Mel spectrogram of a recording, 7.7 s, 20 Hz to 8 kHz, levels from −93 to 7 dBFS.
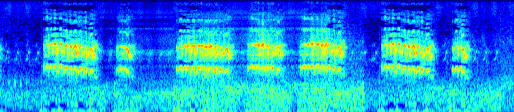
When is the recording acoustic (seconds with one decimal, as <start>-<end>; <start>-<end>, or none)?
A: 0.0-1.5; 2.6-3.0; 4.9-7.7

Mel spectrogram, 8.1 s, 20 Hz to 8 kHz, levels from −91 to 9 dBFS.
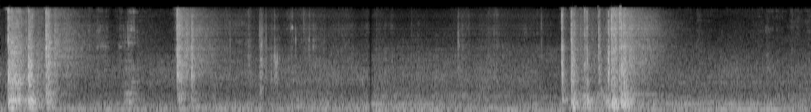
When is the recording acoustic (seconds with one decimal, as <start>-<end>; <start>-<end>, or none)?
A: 0.0-1.7; 6.6-8.1

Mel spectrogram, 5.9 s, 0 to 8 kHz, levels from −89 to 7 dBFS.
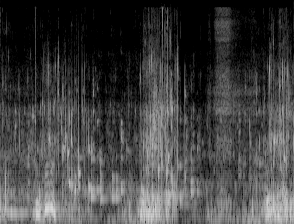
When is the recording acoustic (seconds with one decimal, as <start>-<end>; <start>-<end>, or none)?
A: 0.0-3.5; 4.7-5.9

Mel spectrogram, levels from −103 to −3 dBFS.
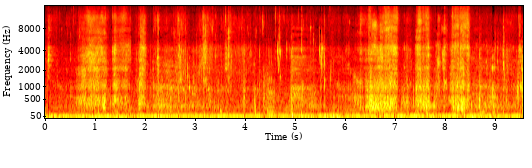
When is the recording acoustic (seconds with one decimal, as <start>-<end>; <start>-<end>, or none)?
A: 0.0-9.6

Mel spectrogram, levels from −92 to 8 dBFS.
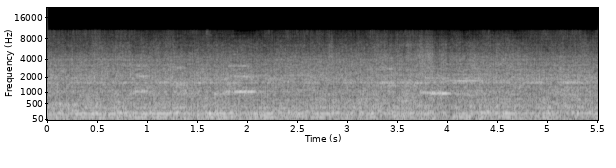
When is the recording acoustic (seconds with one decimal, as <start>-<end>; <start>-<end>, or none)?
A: none

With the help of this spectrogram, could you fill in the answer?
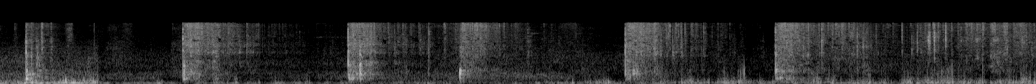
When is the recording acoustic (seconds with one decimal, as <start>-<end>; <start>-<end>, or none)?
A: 2.8-5.0

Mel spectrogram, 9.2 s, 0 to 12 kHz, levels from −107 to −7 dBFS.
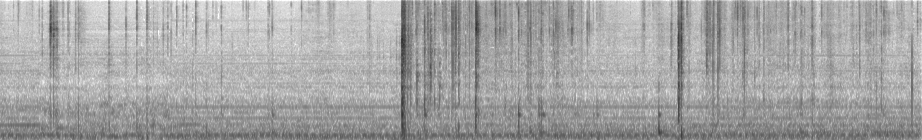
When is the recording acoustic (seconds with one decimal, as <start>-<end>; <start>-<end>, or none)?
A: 0.0-0.4; 1.7-9.2

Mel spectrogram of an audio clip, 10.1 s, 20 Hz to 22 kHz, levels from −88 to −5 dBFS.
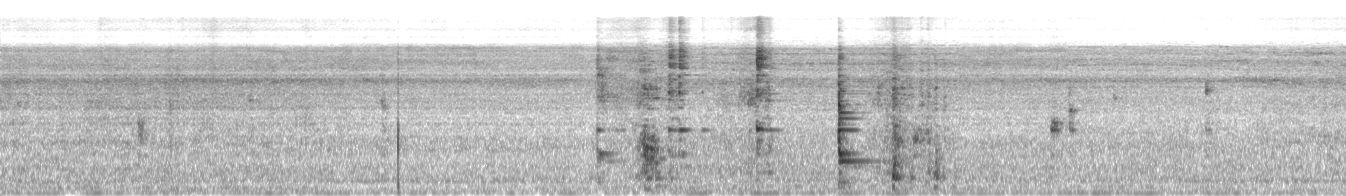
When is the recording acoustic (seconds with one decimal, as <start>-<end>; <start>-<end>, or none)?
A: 4.8-7.2; 8.0-10.1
